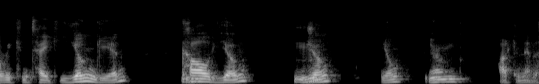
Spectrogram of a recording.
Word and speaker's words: Jung: This is the sort of the 10-minute version of how we can take Jungian, Carl Jung, Jung, I can never say it properly, Jung, yes.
